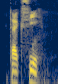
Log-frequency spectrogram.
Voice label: taxi, Dari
